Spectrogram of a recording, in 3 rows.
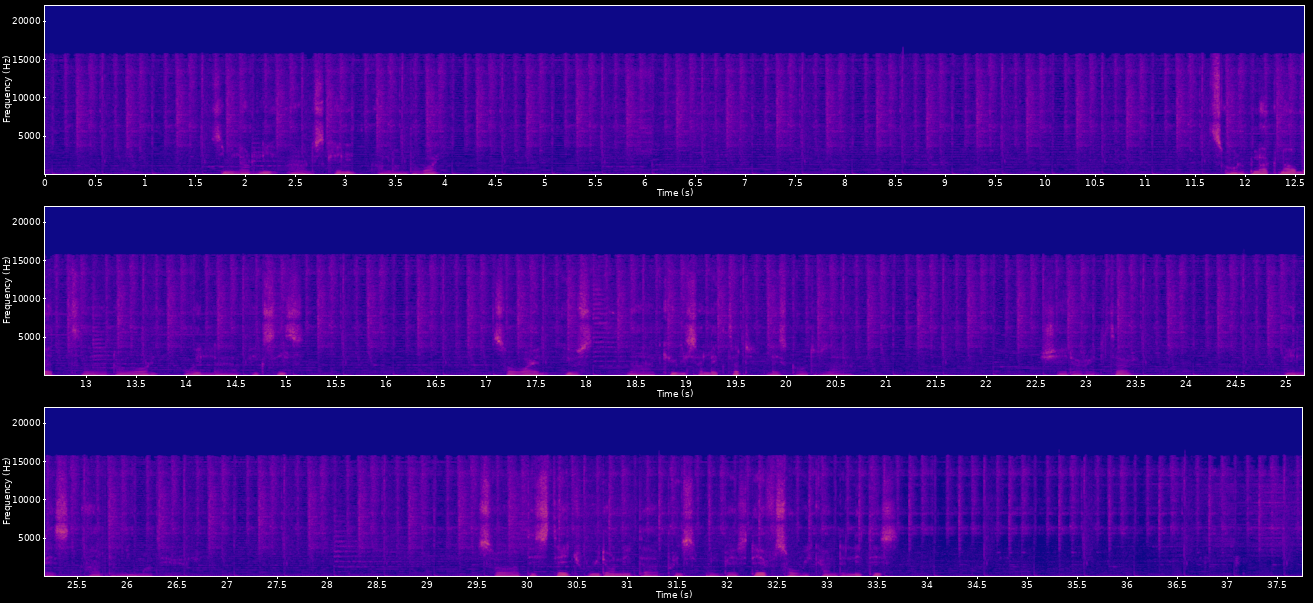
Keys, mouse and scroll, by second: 3.4 s, 14.0-17.0 middle drag, 20.1-23.1 drag, 25.5-28.3 drag, 28.3 g, 30.5 click, 33.6 Delete.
